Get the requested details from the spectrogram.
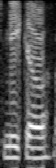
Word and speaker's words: Niko: I said, my name's Nico. That's spelled N-I-K-O. And then the Bank of Cardiff is spelled C-A-R-D-I-F-F, as in Frank.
